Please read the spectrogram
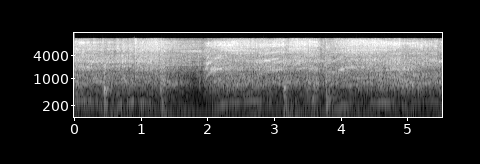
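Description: Small electric drive motors of two remote-control Speed Bumpers bumper cars whining as they drive over a wooden floor. The pitch wavers as they speed up and slow down, and the sound drops briefly about two seconds in and again near four seconds.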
